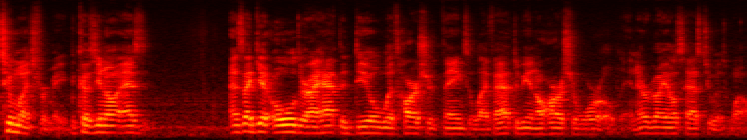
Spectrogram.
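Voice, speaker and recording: Through audible room echo and noticeable background noise, a man talks at a medium pitch with fairly even intonation. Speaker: amateur fan filmmaker. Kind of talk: casual vlog update. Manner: halting.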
